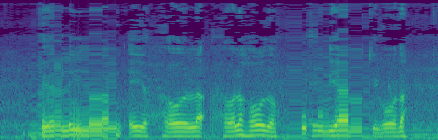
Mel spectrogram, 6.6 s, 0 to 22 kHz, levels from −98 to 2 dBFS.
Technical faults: robotic sound from repeated short buffers

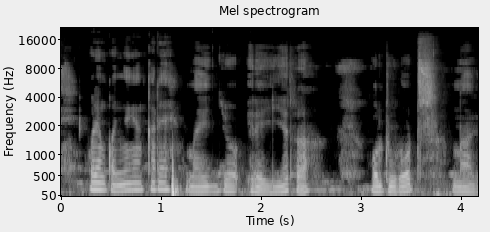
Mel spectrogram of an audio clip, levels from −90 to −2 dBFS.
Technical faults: section at the wrong speed

